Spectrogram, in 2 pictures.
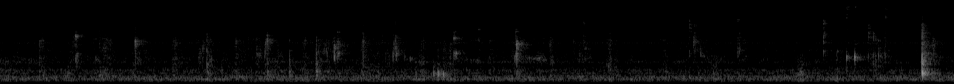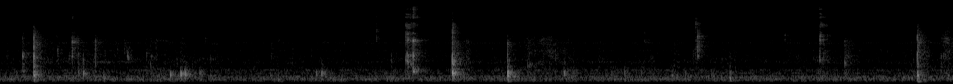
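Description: Someone chewing blueberries, with many small irregular clicks and taps from fingers and a spoon against a plastic container, a few sharper ones around the middle.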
